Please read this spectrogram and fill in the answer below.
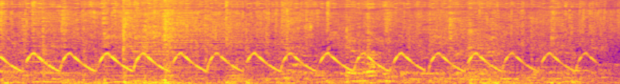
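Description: A siren sounding in fast yelps: the pitch jumps up and slides down about three times a second, stopping near the end.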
